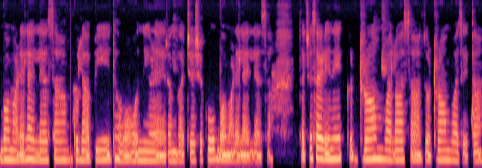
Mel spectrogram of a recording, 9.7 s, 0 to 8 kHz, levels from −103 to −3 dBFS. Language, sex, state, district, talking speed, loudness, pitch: Konkani, female, Goa, North and South Goa, 130 wpm, -23 LUFS, 165 Hz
